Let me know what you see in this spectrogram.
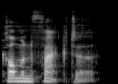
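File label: "common factor", British English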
